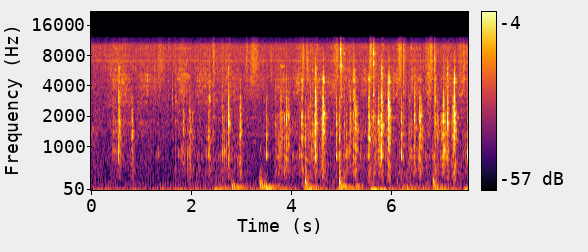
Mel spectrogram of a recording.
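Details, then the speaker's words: Petter A1 engine turned by hand: slow, uneven, gritty scraping each stroke as the piston grinds on a scored bore with nail-deep score marks near the top; water had got in, needs a new bore. "I'm not sure what the other board's like, and you can hear it. You can literally hear it grinding against there."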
